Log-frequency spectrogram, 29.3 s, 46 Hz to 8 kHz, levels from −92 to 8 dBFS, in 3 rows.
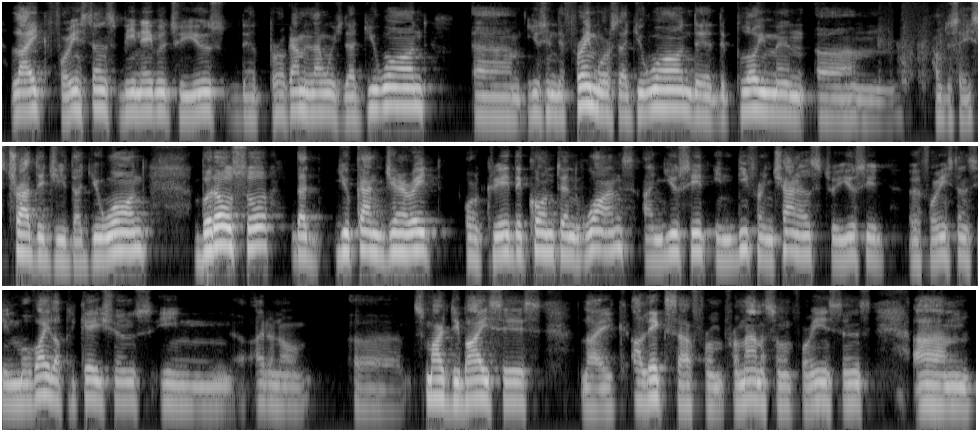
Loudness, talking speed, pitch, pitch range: -23 LUFS, 145 wpm, 140 Hz, 125-155 Hz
